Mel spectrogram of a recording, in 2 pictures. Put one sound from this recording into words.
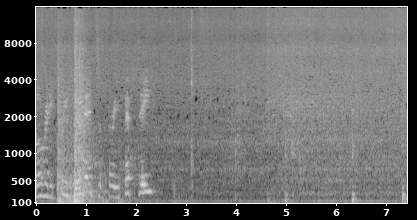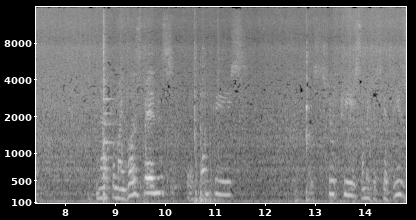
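Chicken sizzles steadily in a hot pan.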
